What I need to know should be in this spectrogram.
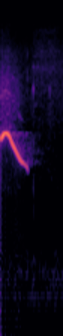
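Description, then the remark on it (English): A single loud catcall whistle, one clear tone that lifts briefly and then slides downward in pitch over about a third of a second, followed by near silence. “If he could, I catcall you.”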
